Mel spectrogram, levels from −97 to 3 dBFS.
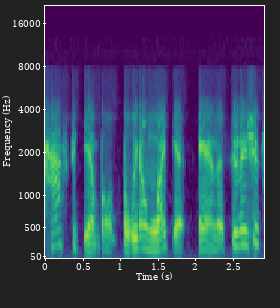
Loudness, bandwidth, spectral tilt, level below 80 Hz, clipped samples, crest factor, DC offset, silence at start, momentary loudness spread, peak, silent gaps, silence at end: -17 LUFS; 7.6 kHz; -7 dB/octave; -60 dBFS; under 0.1%; 14 dB; under 0.1%; 0 s; 6 LU; -2 dBFS; none; 0.05 s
